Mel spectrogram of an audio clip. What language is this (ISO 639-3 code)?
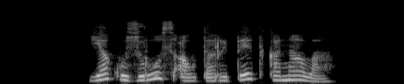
bel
